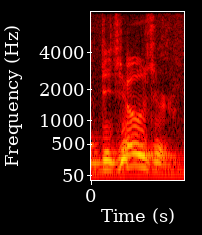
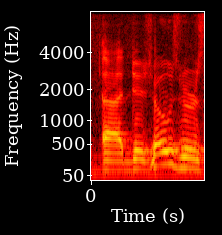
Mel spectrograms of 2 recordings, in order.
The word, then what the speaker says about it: Djoser: day they had this pharaoh whose name was Djoser. And his name is spelled different ways depending on how it's transliterated, but most commonly it's D-J-O-S-E-R.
